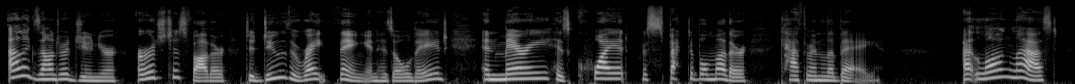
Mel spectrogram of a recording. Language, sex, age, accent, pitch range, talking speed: English, female, 20-39, American, 170-255 Hz, 140 wpm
